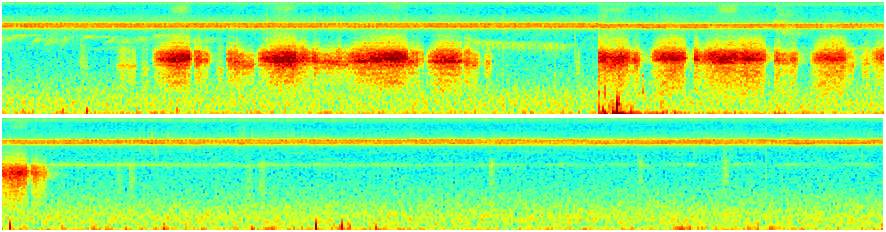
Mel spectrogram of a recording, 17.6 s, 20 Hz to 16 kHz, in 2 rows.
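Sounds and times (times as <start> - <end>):
steady high-pitched insect drone in Danum, Borneo: 0.0 - 13.2
fluffy-backed tit-babbler harsh raspy churring in Danum, Borneo: 1.2 - 5.0, 5.8 - 9.4.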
